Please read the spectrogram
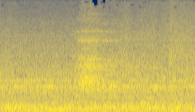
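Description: A woman's breath, a soft audible exhale about a second in, over a low steady room hum.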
